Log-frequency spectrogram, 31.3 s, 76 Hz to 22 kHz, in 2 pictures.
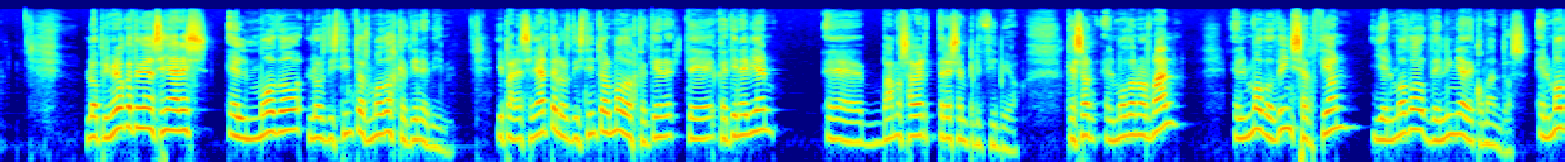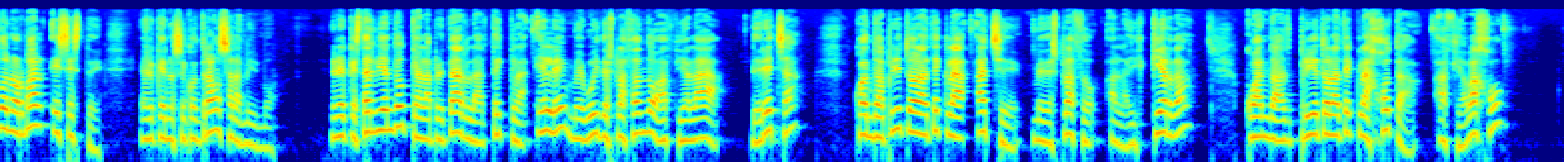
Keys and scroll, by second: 4.1-5.0 scroll down 1, 5.0-6.0 scroll down 1, 16.2-18.0 typing, 19.3 typing, 25.3-27.2 typing, 29.9-31.2 typing.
